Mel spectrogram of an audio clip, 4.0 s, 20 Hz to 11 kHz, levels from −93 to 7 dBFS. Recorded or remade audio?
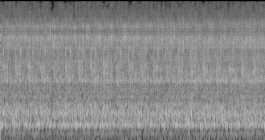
remade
